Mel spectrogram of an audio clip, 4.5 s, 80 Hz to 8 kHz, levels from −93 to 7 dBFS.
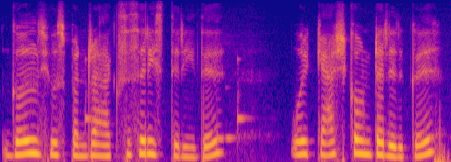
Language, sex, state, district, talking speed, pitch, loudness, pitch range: Tamil, female, Tamil Nadu, Nilgiris, 120 wpm, 225 Hz, -15 LUFS, 200-235 Hz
